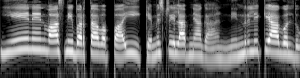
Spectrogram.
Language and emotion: Kannada, disgusted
